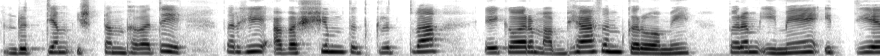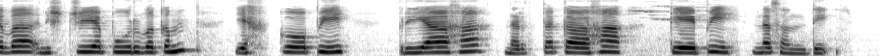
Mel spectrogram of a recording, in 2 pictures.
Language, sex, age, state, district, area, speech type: Sanskrit, female, 18-30, Karnataka, Shimoga, urban, spontaneous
